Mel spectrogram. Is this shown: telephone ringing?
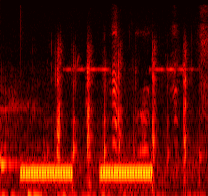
yes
